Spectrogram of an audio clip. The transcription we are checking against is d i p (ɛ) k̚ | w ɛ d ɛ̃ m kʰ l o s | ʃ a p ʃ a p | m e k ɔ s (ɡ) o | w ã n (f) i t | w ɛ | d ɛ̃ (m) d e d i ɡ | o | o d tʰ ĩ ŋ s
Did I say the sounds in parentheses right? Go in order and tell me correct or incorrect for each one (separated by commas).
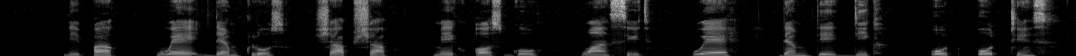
incorrect, correct, incorrect, correct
